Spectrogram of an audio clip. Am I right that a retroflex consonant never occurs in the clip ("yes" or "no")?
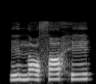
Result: yes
